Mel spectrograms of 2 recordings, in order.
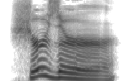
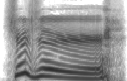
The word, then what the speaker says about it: Scherzer: So the top four pitchers on my poll were Clayton Kershaw, Corey Kluber, Chris Sale, and Max Scherzer. Hey, I pronounced it right the first time. For whatever reason, that's difficult for my Northeastern Ohio dialect to do. I'm usually sounding like I'm brushing my teeth.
